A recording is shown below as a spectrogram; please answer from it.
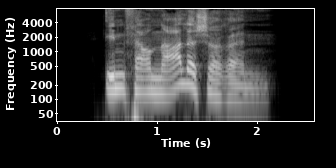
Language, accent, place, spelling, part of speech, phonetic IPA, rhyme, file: German, Germany, Berlin, infernalischeren, adjective, [ɪnfɛʁˈnaːlɪʃəʁən], -aːlɪʃəʁən, De-infernalischeren.ogg
- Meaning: inflection of infernalisch: 1. strong genitive masculine/neuter singular comparative degree 2. weak/mixed genitive/dative all-gender singular comparative degree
